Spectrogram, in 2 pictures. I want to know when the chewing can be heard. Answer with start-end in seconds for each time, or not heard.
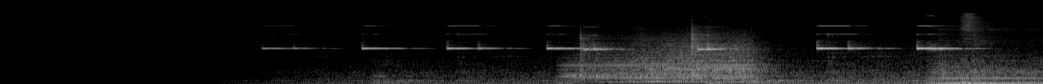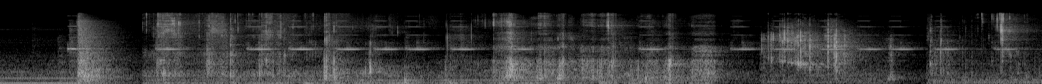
11.8-20.8.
